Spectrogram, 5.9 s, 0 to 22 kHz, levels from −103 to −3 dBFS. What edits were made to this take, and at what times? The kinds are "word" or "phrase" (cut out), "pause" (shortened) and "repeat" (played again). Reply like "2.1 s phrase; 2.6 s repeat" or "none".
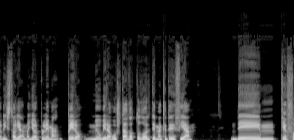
none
